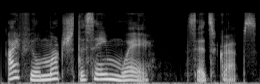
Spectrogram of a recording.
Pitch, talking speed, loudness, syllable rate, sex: 225 Hz, 185 wpm, -15 LUFS, 3.8 syllables/s, female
